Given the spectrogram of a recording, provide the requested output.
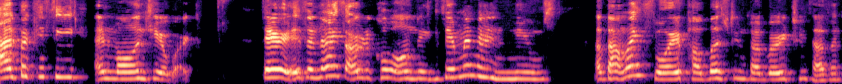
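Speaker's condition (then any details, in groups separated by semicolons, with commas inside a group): Cerebral palsy; severe, wheelchair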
